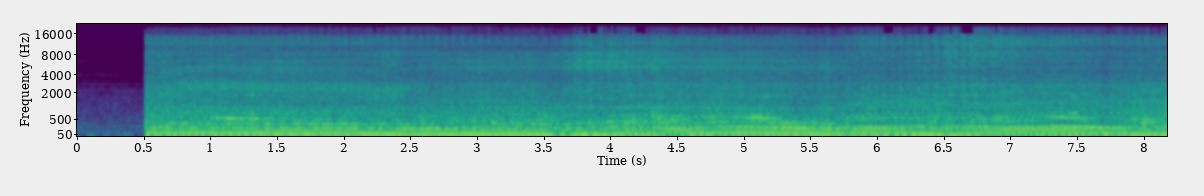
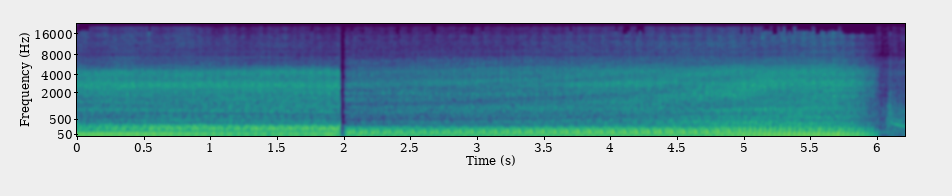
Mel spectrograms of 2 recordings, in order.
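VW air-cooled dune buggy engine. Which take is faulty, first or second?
second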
